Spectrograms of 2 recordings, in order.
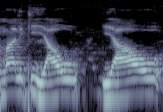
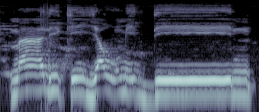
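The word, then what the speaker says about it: مالك يوم الدين: আর অনেকে বলে মালিকি, এটাকে মানে ইয়াকে মোটা করে পড়ে, যেমন মালিকি ইয়াও এবার মানে এইভাবে, এটা এক্ষেত্রে এটা ভুল। আসলে সহি তেলাওয়াত হচ্ছে মালিকি ইয়াও মালিকি ইয়াউমিদ্দিন।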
